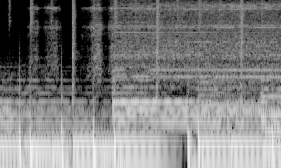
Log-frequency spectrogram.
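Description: Soft guitar background music over a cordless drill running steadily from about a second and a half in. The drill is boring through a caster's mounting plate into the Kallax top, and here the bit meets solid wood rather than the hollow core.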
